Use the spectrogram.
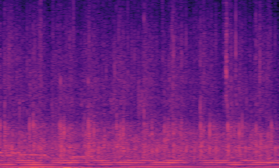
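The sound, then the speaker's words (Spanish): Loud, steady applause for a woman at a church service, continuous clapping that holds an even level from start to finish. “yo quiero que démele un fuerte aplauso a esta mujer”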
